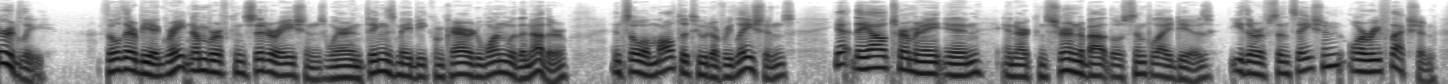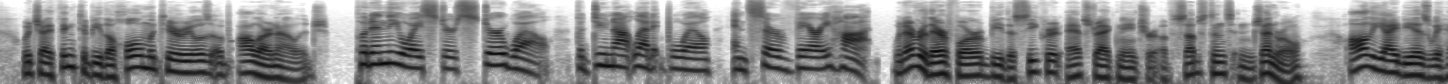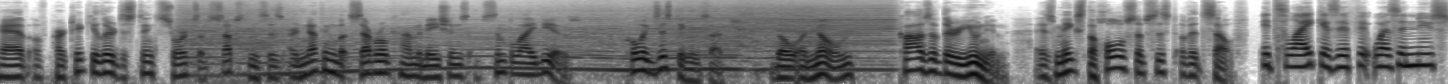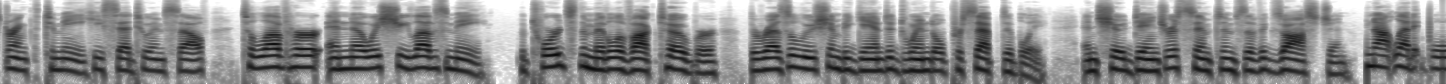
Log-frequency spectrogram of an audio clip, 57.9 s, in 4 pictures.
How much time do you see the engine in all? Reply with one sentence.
You can hear the engine for 7 seconds altogether.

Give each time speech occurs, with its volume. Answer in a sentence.
You can hear the speech from 0.0 to 57.8 s, at a steady volume.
